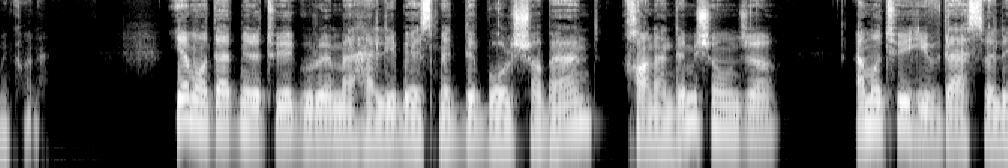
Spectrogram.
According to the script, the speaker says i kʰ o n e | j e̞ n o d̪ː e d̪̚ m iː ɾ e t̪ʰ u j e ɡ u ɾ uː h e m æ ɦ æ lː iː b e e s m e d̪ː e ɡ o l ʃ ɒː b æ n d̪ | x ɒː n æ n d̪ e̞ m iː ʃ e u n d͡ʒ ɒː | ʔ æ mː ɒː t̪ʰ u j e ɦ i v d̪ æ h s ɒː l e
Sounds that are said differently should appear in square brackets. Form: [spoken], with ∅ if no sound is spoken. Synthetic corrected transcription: i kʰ o n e | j e̞ [m] o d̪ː [æ] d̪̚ m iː ɾ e t̪ʰ u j e ɡ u ɾ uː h e m æ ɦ æ lː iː b e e s m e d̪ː e [b] o l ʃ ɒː b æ n d̪ | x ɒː n æ n d̪ e̞ m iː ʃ e u n d͡ʒ ɒː | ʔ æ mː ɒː t̪ʰ u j e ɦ i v d̪ æ h s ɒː l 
